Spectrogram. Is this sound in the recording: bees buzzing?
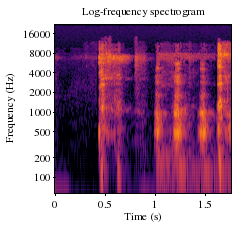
no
